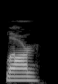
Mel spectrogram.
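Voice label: "lawer", British English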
